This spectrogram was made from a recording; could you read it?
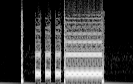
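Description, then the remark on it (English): A click, then three short electronic beeps and a longer steady telephone line tone after a call is hung up, ending in another click. Loud, with no voices. “Hey, let me clear the line.”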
